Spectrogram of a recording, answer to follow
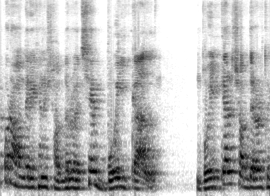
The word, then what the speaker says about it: বৈকাল: এর উচ্চারণটা হবে কি ব ঐকার বই, ক আকার কা, বই কা। এরপর যদি আমরা ল লিখি তাহলেই হয়ে যাবে কি বৈকাল।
